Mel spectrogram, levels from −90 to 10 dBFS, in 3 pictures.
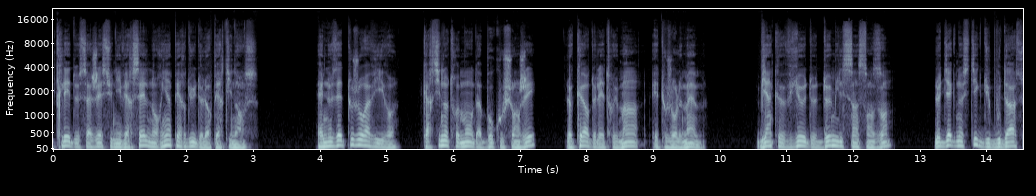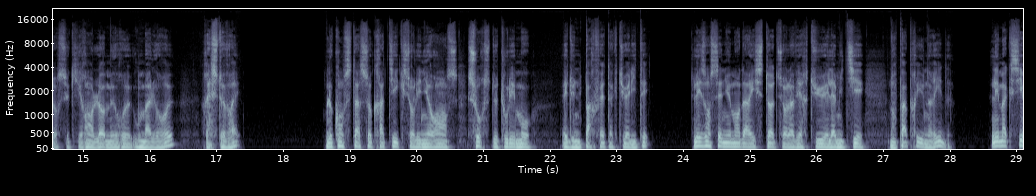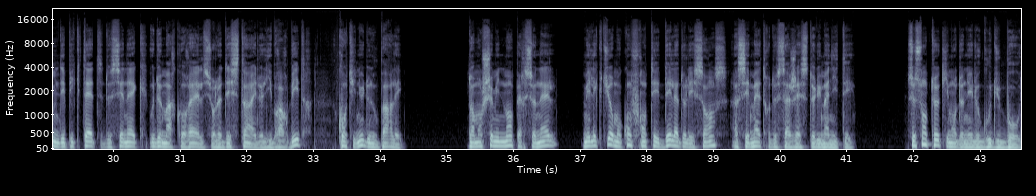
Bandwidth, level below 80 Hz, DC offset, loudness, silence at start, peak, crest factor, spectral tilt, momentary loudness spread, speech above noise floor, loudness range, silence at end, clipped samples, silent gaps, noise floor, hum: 15 kHz; -32 dBFS; under 0.1%; -18 LUFS; 0 s; 0 dBFS; 18 dB; -5.5 dB/octave; 7 LU; 56 dB; 2 LU; 0 s; under 0.1%; none; -74 dBFS; none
